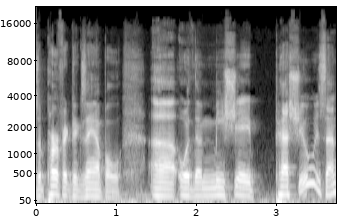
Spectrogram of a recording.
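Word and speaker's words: Mishipeshu: right, which is a perfect example, or the Mishe Peshu, is that how you say it? Mishe Peshu, yeah.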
